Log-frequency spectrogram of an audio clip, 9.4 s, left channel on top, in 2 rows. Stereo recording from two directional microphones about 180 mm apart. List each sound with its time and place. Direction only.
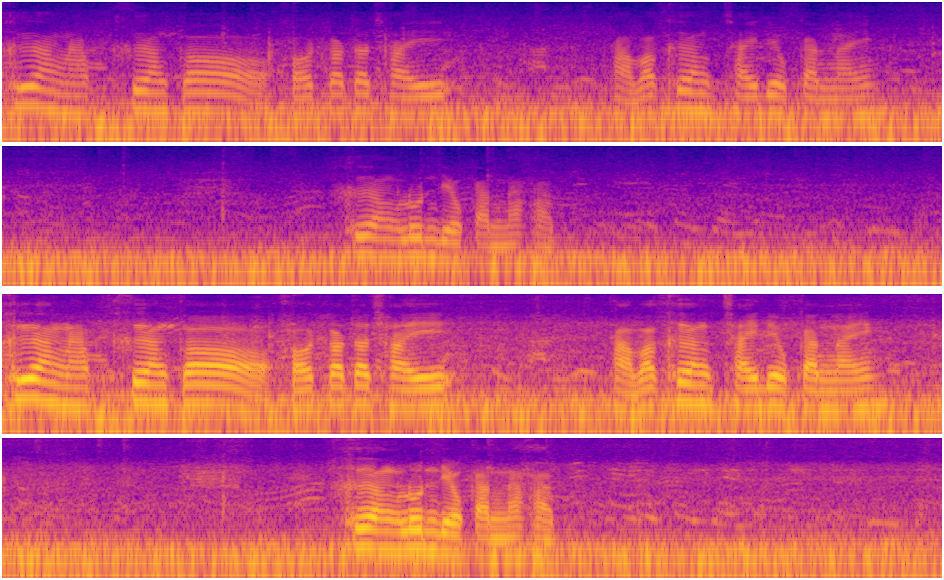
0.0 s speech: 20° right (ahead or behind)
6.4 s speech: 20° right (ahead or behind)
